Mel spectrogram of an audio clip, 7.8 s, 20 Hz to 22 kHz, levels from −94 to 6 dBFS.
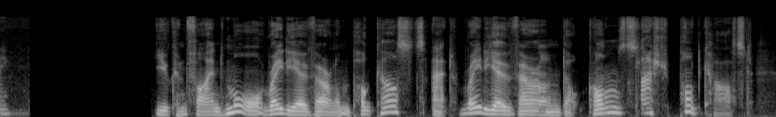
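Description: From 5.29 to 7.38 s the speech turns choppy and robotic, with holes up to 49 ms long. This is repeated packet loss, with each gap patched by repeating earlier sound.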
